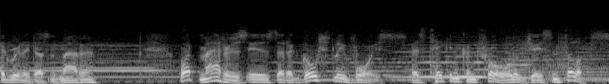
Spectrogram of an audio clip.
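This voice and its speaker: A man hosting a radio mystery series, giving wry, theatrical scripted narration. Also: on the low side. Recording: muffled old radio broadcast with loud music.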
